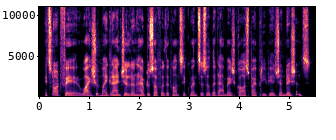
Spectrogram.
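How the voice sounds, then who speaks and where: A man playing a despairing, guilt-ridden older scientist and grandfather in an animated short, earnest and emphatic. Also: mid-range voice, lightly acted. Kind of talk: animated short film dialogue.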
